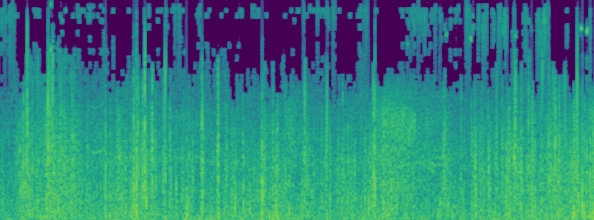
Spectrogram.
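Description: Strong wind rushes and buffets loudly against the microphone throughout.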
